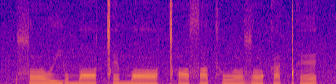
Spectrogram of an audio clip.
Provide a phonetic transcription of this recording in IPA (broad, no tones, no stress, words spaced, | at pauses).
sˤoːjomɒːǀɛ mɒːǀʰɑsˤatʰoː zˤokaǃʰɛ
